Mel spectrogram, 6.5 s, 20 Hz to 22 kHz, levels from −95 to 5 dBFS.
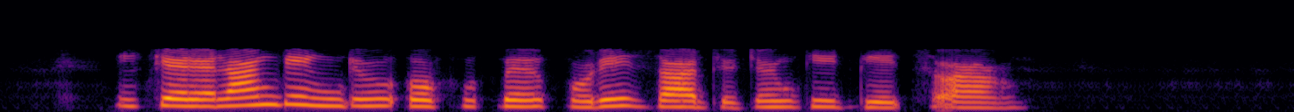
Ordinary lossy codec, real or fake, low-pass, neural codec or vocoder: none; fake; 3.6 kHz; autoencoder, 44.1 kHz, a latent of 192 numbers a frame, MeloTTS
